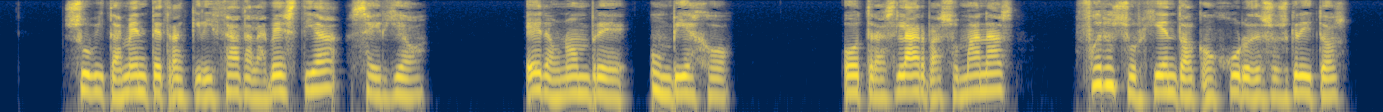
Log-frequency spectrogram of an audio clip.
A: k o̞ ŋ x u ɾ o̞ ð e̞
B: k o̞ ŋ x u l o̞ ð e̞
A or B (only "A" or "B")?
A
